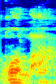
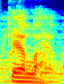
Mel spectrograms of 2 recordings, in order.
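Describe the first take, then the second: First: The first vowel sounds like 'o'. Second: The first vowel sounds like 'e'. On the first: The speaker calls it right. "কলা বলবেন" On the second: The speaker calls it wrong. "কেলা বলবেন না"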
